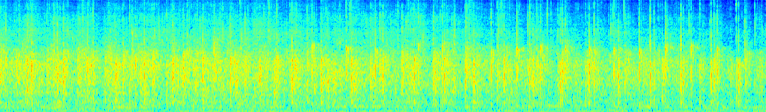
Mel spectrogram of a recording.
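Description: Audience applauding: many people clapping together, the clapping thinning into fewer, separate claps near the end.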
